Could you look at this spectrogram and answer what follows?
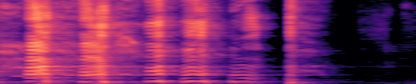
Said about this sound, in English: Why are you coughing so much?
